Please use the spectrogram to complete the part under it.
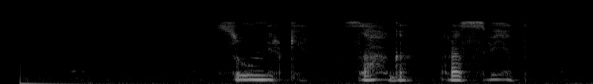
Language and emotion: Russian, sad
